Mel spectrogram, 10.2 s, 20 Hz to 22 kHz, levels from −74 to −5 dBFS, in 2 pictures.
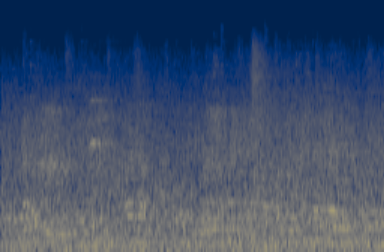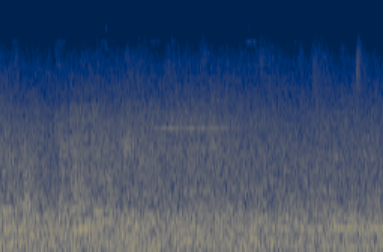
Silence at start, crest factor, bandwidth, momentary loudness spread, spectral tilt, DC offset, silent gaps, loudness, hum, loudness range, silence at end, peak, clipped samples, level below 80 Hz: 0 s; 14 dB; 16.5 kHz; 2 LU; -5 dB/octave; under 0.1%; none; -32 LUFS; none; 1 LU; 0 s; -18 dBFS; under 0.1%; -44 dBFS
